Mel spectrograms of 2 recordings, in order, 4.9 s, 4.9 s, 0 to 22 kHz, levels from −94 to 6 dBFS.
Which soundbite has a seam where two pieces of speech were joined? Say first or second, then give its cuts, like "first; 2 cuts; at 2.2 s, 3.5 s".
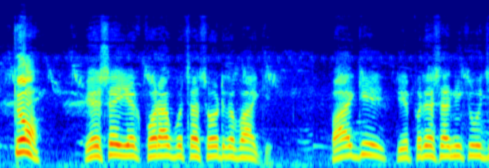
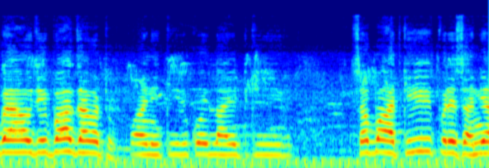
second; 1 cut; at 1.4 s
